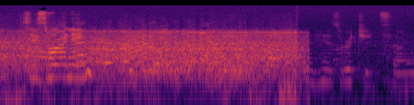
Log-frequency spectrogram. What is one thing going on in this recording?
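An elderly woman talks close by.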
